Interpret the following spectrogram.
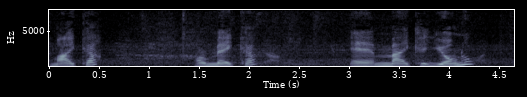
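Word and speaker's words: Matjkas: They're called Maika, spelled M-A-T-J-K-A-S, pronounced Maika or Maika, and Maika Yonu.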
